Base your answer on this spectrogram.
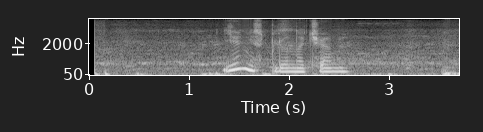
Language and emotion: Russian, sad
